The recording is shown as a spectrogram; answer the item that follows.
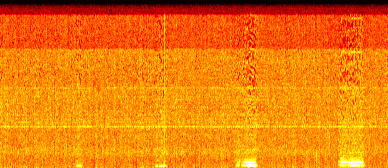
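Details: Sleeping mother cat, a foster rescue, snoring beneath a camera recording at maximum gain. Soft nasal tones come roughly every two seconds and grow louder, the last two with clear whistled overtones, over steady background hiss and low hum.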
